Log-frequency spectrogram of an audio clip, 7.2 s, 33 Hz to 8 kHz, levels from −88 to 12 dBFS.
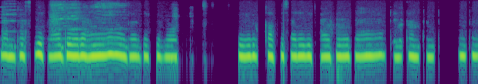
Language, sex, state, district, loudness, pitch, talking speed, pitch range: Hindi, female, Bihar, Muzaffarpur, -12 LUFS, 210 Hz, 125 wpm, 205-215 Hz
